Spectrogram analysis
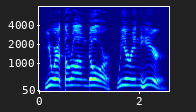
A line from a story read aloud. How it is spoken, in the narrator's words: he shouted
